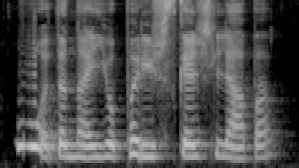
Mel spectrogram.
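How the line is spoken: Laughing loudly. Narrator (Russian): хохотала Белла

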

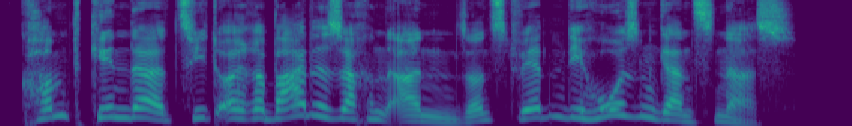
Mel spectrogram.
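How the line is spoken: Mother calling. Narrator (German): Mama ruft

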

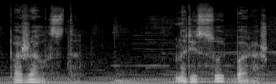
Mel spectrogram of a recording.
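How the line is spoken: Quiet, very serious request. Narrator (Russian): И он опять попросил тихо и очень серьезно

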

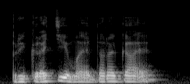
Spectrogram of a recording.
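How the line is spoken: Plain. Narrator (Russian): сказал хозяин дома

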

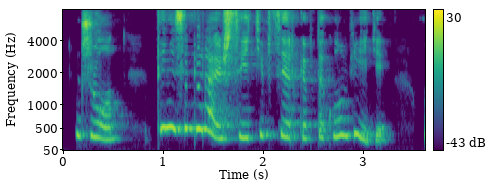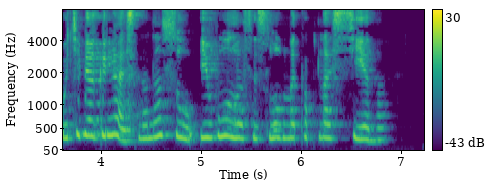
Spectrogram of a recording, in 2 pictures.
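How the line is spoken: Wife shouting. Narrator (Russian): закричала его жена

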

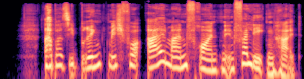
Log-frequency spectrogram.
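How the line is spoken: Whining complaint. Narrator (German): jammerte Tante Vie

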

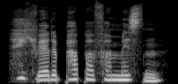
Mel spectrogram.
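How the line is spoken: Sighing. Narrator (German): seufzte sie

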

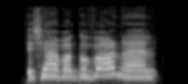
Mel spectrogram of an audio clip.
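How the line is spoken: Woman calling out. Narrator (German): rief sie

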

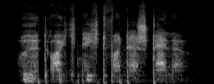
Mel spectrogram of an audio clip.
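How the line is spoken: Man whispering. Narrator (German): flüsterte der Mann

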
